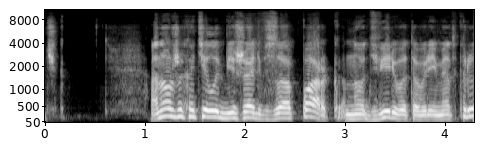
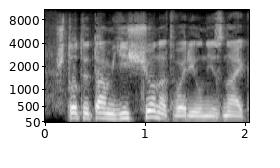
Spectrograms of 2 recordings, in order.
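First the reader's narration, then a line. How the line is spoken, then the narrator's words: Angry. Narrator (Russian): сердито подступила к нему Кнопочка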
